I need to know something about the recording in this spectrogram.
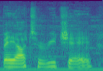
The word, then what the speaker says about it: Beatrice: how to pronounce uh beatric because not only will I acknowledge that the Japanese uh actors are saying biche I will say that uh the Japanese pronunciation is based on Italian pronunciation which I checked ahead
